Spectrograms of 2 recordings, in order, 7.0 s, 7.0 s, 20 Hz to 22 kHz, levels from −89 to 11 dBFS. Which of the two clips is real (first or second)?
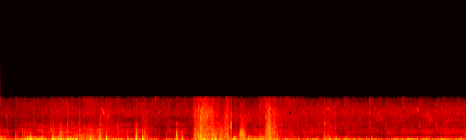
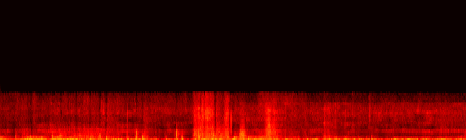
first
